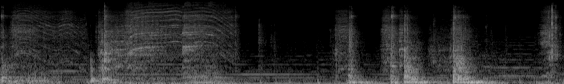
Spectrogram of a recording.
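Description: A router cuts a porthole opening through the side of a narrowboat under construction, a loud, continuous high-pitched whine with bursts as the bit bites, running steadily throughout the clip without voices.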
